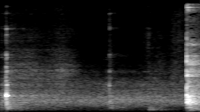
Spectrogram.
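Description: A large steel open-ended spanner knocking against a bolt on a tractor's metal casing: a sharp clink just at the start and a louder one near the end.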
